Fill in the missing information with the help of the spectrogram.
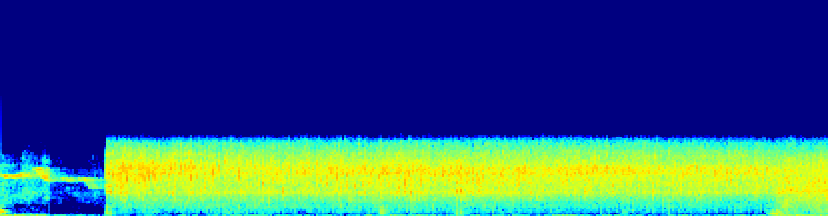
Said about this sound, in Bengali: তেলটাও বেশ সুন্দর গরম হয়ে গেছে এখন আমি কাঁকড়াগুলোকে ছেড়ে দিচ্ছি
